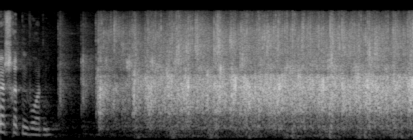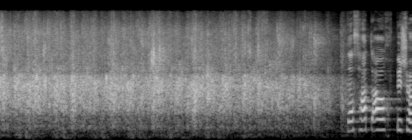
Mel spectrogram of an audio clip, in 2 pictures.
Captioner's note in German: Allgemeiner Beifall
